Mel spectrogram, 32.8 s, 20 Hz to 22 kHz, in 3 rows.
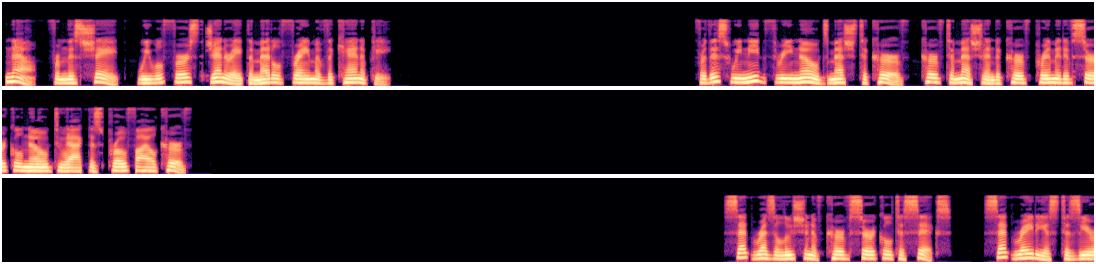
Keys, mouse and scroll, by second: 2.0 scroll up 2, 2.7-3.5 scroll down 7, 3.9-5.0 scroll up 7, 6.6 click, 7.0 shift+a, 12.2 shift+a, 17.7 shift+a, 22.0-22.5 scroll down 4, 22.5 scroll up 4, 24.2-25.3 drag, 26.3-27.9 drag, 30.5-32.7 drag.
